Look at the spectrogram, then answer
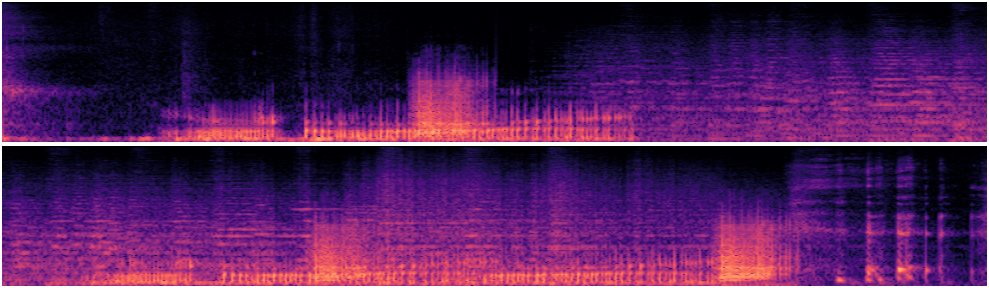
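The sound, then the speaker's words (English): Low stomach rumbling picked up by a microphone: deep, continuous gurgling with a few louder bubbling surges and squeaky bursts, lasting several seconds with no talking over it. “Let's lower the mic to your stomach and have a listen.”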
